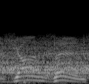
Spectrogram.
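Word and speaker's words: Jonzen: And a little discrepancy on how to pronounce his last name, but he tells Bill Tegans, the Cowboys radio voice, that he pronounces it John Zen.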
